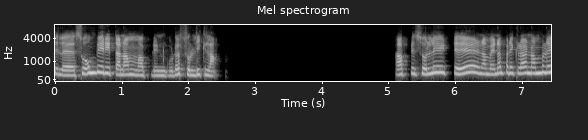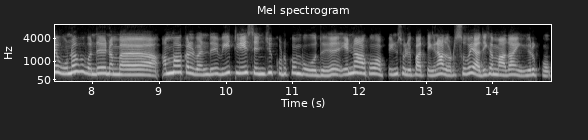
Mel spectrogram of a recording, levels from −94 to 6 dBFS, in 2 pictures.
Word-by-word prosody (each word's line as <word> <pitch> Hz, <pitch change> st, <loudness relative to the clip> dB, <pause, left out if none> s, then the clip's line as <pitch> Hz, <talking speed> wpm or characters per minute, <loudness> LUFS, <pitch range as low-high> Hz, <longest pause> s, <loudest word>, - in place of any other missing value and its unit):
சில 255 Hz, -4 st, -3 dB, 0.3 s
சோம்பேறித்தனம் 290 Hz, -6 st, +3 dB
அப்படின்னு 210 Hz, -1 st, -6 dB
கூட 240 Hz, -, -3 dB
சொல்லிக்கலாம். 225 Hz, -3 st, -2 dB, 2.7 s
அப்படி 255 Hz, +3 st, -3 dB
சொல்லிட்டு, 315 Hz, +1 st, +1 dB, 0.3 s
நம்ம 270 Hz, -2 st, +1 dB
என்ன 295 Hz, -, +2 dB
பண்ணிக்கலாம், 310 Hz, -1 st, +1 dB
நம்மளே 330 Hz, +3 st, +2 dB, 0.2 s
உணவு 370 Hz, +5 st, +2 dB
வந்து, 280 Hz, +2 st, -1 dB
நம்ம 260 Hz, -1 st, -1 dB, 0.7 s
அம்மாக்கள் 330 Hz, +1 st, +1 dB
வந்து 255 Hz, +2 st, -4 dB
வீட்டிலேயே 325 Hz, +1 st, +2 dB
செஞ்சு 275 Hz, +2 st, 0 dB
கொடுக்கும்போது, 265 Hz, -7 st, -4 dB, 0.3 s
என்ன 300 Hz, +4 st, +1 dB
ஆகும் 285 Hz, -2 st, -3 dB
அப்படின்னு 255 Hz, +2 st, -7 dB
சொல்லி 240 Hz, -5 st, -4 dB
பார்த்தீங்கன்னா, 230 Hz, +3 st, 0 dB
அதோட 225 Hz, -2 st, -5 dB
சுவை 290 Hz, +3 st, -1 dB
அதிகமா 240 Hz, +1 st, -1 dB
தான் 250 Hz, -2 st, 0 dB, 0.2 s
இருக்கும். 225 Hz, -4 st, -8 dB
270 Hz, 115 wpm, -23 LUFS, 240-310 Hz, 2.7 s, சோம்பேறித்தனம்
